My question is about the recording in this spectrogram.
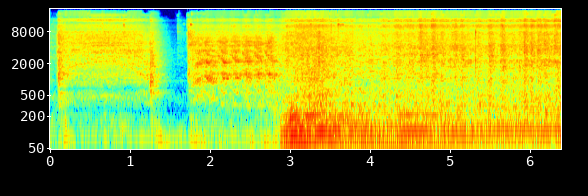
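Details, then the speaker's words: Toyota 80 series Landcruiser diesel after being drowned in mud, alternator brushes already replaced: engine cranks and catches, then a steady rough whirring over idle; alternator shaft visibly wobbly, noise caused by worn alternator bearings. "now see that little shaft basically in the middle of the um video at the back of the old motor look how it's wobbly so the noise we've got [Music] is caused by the bearings of the alternator which have basically"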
